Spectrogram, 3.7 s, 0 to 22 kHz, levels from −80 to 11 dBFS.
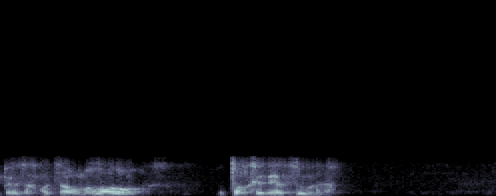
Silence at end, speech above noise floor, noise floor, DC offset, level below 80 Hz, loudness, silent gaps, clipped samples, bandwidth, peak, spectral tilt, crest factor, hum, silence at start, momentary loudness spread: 1.2 s; 49 dB; -66 dBFS; under 0.1%; -62 dBFS; -18 LUFS; none; under 0.1%; 4.6 kHz; -2 dBFS; -2 dB/octave; 18 dB; none; 0.05 s; 17 LU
